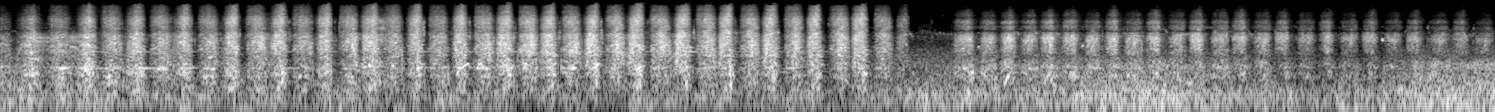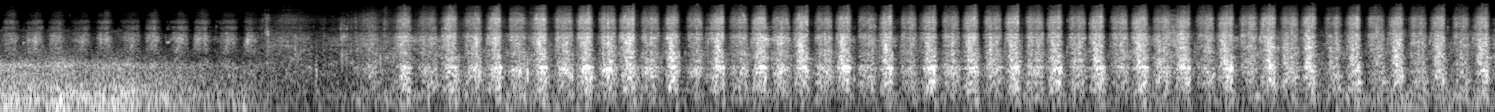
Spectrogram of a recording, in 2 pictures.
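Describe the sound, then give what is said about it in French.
A hand saw rasps steadily through wood in quick back-and-forth strokes, loud, slowing into a softer grinding stretch midway before the brisk rhythmic sawing resumes. “Oh, tu sais quoi Si je scie ici...”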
